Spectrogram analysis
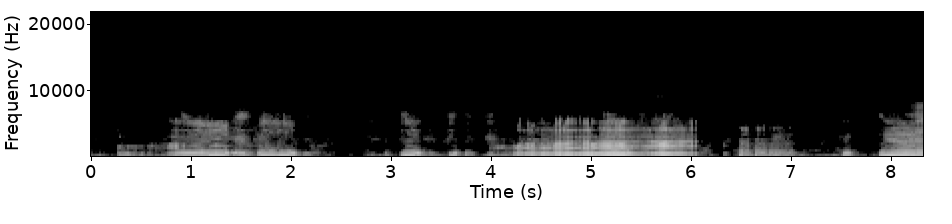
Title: Burping = laughing baby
